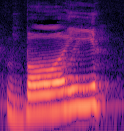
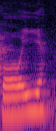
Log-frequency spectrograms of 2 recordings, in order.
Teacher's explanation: That massive change between the O and the Y.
